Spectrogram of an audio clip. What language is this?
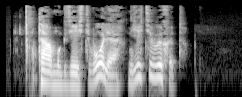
Russian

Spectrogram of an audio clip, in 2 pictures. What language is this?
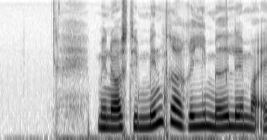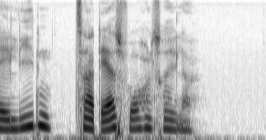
Danish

